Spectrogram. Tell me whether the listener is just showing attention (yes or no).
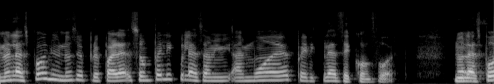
yes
